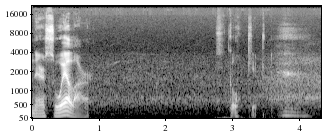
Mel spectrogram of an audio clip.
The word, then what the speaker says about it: Swelar: Swelar. Sure. Like Seller, but he's got a U in there. Swelar.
